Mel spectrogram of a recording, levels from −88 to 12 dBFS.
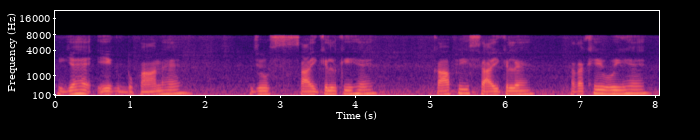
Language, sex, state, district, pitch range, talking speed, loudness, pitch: Hindi, male, Bihar, Lakhisarai, 100-130 Hz, 95 wpm, -20 LUFS, 115 Hz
